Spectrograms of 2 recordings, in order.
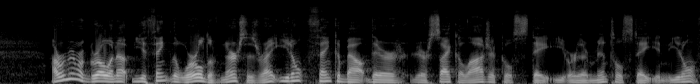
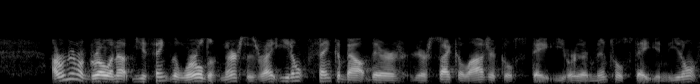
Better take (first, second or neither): first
